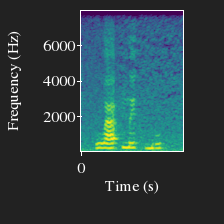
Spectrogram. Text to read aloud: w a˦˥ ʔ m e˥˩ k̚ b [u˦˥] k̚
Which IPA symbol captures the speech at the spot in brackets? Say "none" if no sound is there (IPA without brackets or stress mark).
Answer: u˦˥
